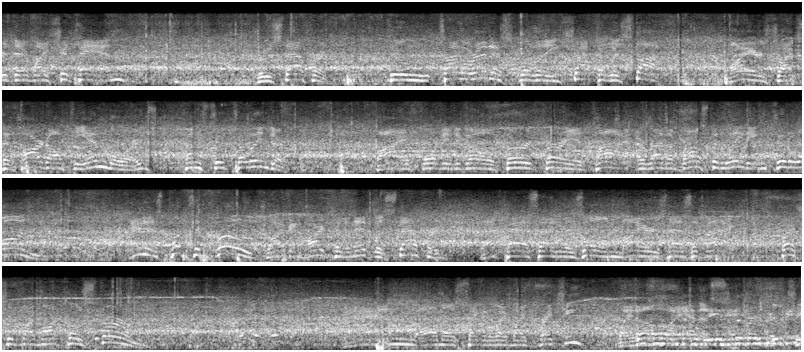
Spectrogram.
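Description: Hockey arena crowd noise, a steady mass of many voices, with scattered knocks and clacks from sticks, puck and boards during live play on the ice.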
